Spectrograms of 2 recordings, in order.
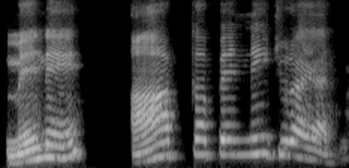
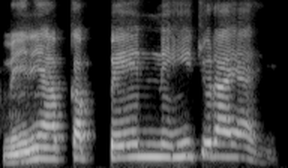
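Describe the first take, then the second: First: The stress is on आपका. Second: The stress is on पेन.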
